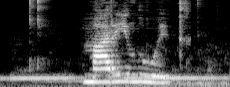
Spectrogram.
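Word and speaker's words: Mari Lwyd: Pronunciation. Let's see. Mari Lewid.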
